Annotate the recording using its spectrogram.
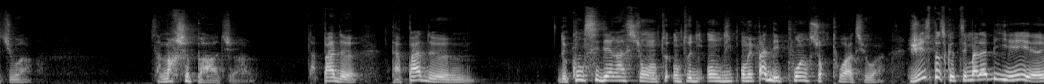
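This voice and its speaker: A man's voice: a little high, darkish tone. A man from France giving casual, blunt style and dating advice straight to the camera, swearing freely and calling the viewer buddy.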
